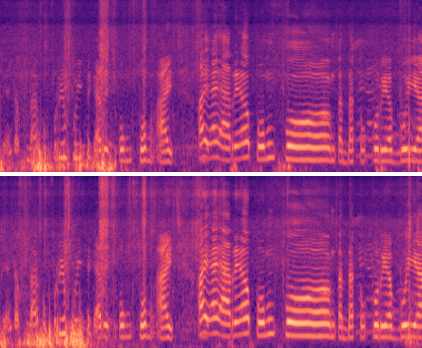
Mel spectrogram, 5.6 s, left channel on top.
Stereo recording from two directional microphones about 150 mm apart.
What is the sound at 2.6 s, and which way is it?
Speech, 25° right (ahead or behind).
